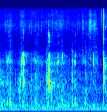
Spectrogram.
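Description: Close-miked chewing of a mouthful of Chinese takeout food, with short wet mouth clicks about every half second.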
